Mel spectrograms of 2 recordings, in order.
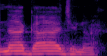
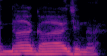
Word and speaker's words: Nagarjuna: Lu is Naga. Drup, which means warrior here, is Arjuna, the famous warrior of the Bhagavad Gita. Okay. So Naga Arjuna. So we should pronounce it Nagarjuna. Okay. Nagarjuna.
